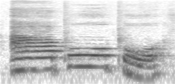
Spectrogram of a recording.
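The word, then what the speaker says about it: āpōpō: as in tomorrow is lots of macrons here so that all these three syllables have to be pronounced just as given as much emphasis as each other ah poor poor and that's a lovely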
